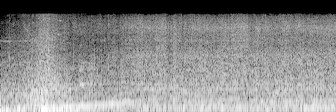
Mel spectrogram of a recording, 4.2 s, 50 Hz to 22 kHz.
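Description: An Audi Sport Quattro S1 rally car in Forza Horizon 5 drones steadily at high revs, its engine pitch sweeping upward through gears as it races along, with continuous tyre and road noise beneath and no talking.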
